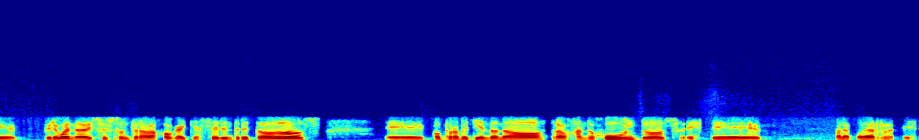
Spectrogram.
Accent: Argentina; nosotros como argentinos no nos tenemos que olvidar.

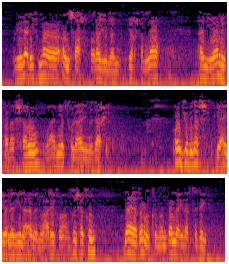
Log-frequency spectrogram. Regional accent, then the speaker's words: Levant, Syria; كما يقولون عندنا بالشام خليط مليط

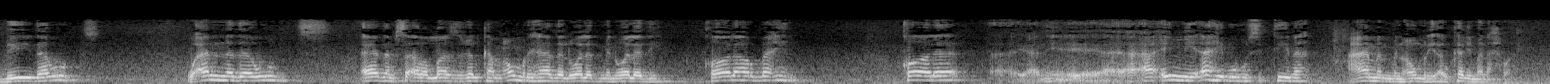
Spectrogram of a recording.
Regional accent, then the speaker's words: Egypt; مليم زي ما يقول احنا عندنا في مصر

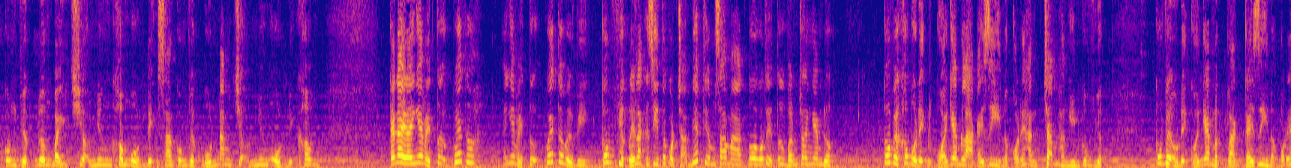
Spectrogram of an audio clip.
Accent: Hanoi, Vietnam; nói chung tôi thì cũng là người ở Hà Nội, sinh ra lớn lên ở Hà Nội

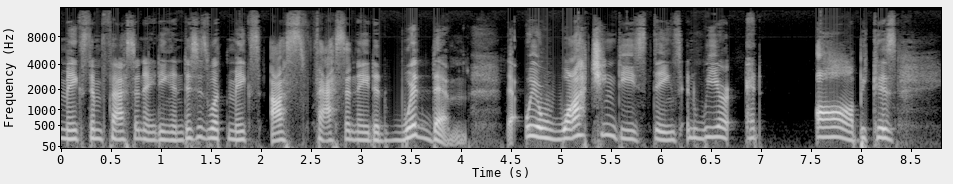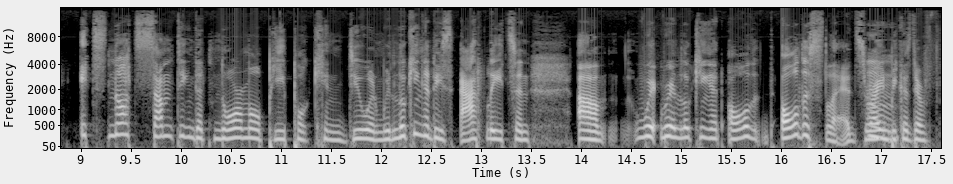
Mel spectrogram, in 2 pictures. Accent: Israel; I'm coming from Israel. I literally grew up between the sea and the desert.

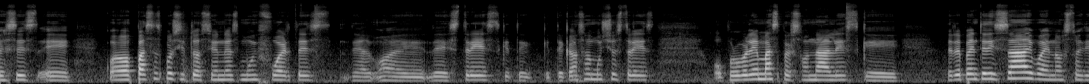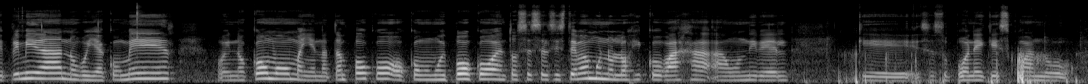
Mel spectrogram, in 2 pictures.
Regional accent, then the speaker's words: Guadalajara, Jalisco, Mexico; Soy de Guadalajara, Jalisco.

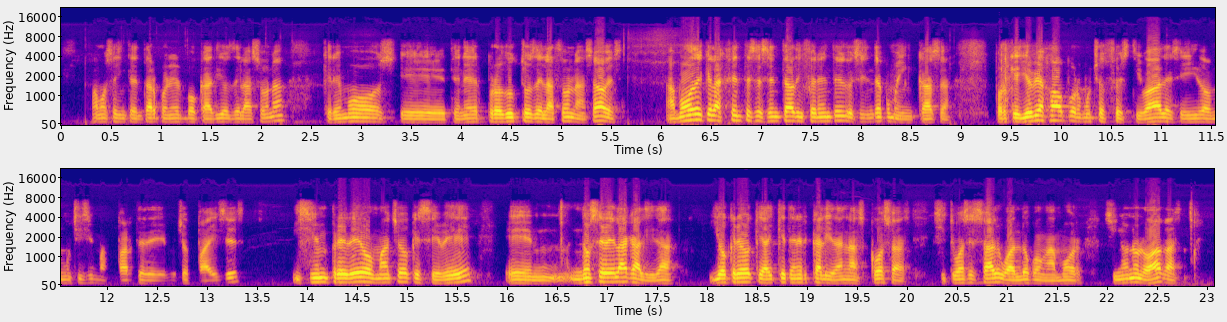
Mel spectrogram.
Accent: Mexico; now in Spain; yo soy mexicano, en realidad. Mexicano. Llevo aquí viviendo muchos años, llevo 41 años viviendo en España

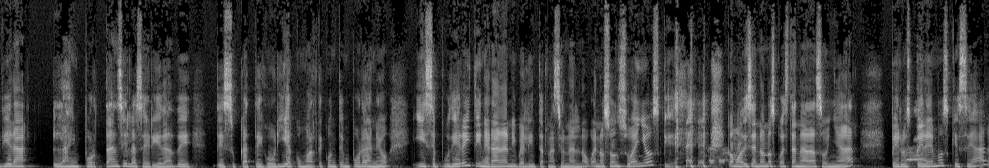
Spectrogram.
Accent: Mexico; otra formación que nos genere identidad, como en este caso como mexicanos.

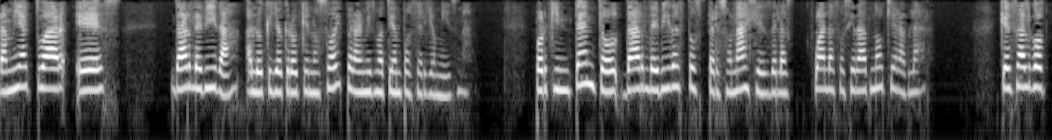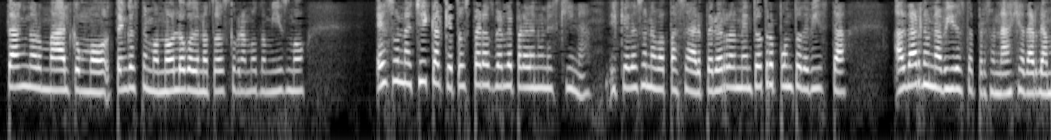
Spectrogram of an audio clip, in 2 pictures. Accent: Ecuador; realmente a mí como ecuatoriana me llena de orgullo saber que el arte se está iniciando aquí.

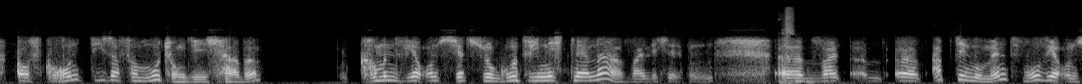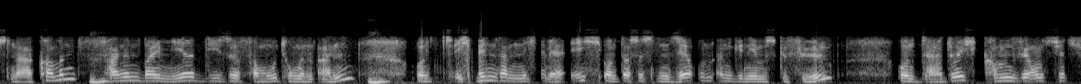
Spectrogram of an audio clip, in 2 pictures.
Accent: Palestine; now in Germany; Das ist Palästina.

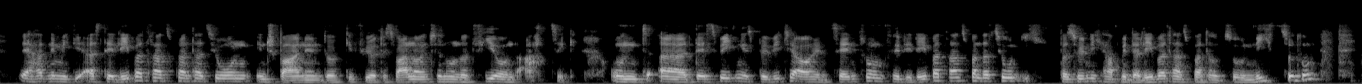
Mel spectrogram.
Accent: Bavaria, Germany; ich bin ein Bayer, das hört man vielleicht. Ich habe in München, oder nicht vielleicht, sondern ganz sicher, ich habe in München studiert

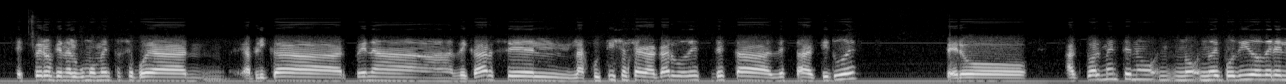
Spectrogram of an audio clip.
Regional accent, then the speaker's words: Chile; como pueblo, como gente chilena

